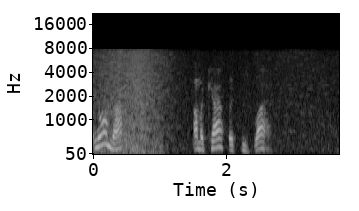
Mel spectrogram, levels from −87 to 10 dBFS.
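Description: From start to finish, noise suppressor artifacts pump the room noise: between phrases it sinks by about 16 dB, then swells back under the speech. Unlike a noise gate, it never drops to silence, and the room noise sits about 13 dB below the speech. Nothing is heard above 8 kHz, which fits a G.722 call codec.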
